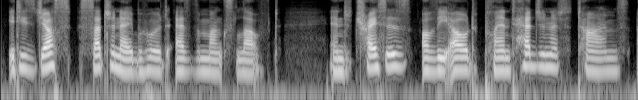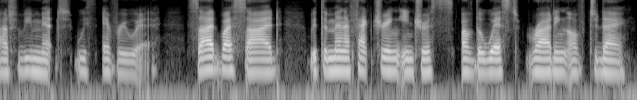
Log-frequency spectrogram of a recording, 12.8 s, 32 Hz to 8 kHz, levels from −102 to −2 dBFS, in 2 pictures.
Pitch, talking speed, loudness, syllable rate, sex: 160 Hz, 175 wpm, -23 LUFS, 5.2 syllables/s, female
